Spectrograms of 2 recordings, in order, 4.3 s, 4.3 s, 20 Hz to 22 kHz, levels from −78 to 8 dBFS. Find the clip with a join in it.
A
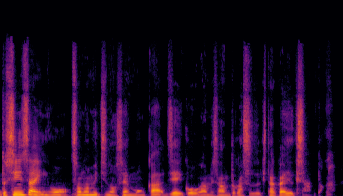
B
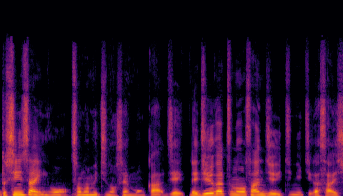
B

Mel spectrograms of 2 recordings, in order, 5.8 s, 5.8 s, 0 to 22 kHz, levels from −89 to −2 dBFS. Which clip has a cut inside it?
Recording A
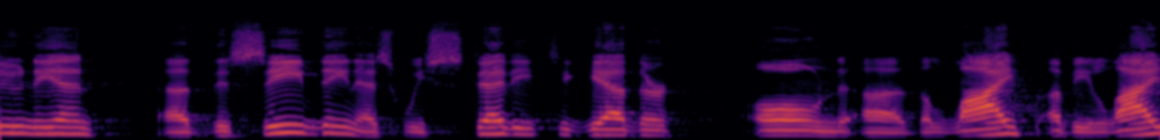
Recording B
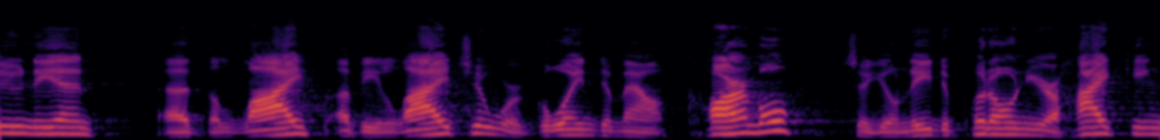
B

